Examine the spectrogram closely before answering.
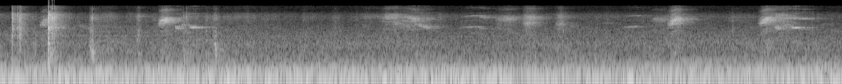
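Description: Small birds chirping now and then in short falling notes over a steady low hum, with a sharp metallic click about half a second in.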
